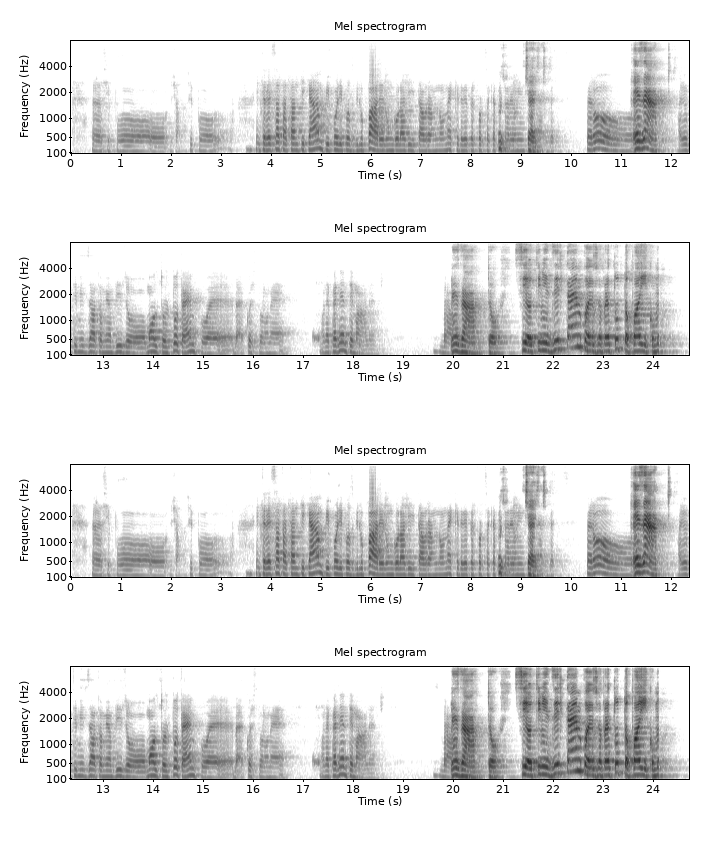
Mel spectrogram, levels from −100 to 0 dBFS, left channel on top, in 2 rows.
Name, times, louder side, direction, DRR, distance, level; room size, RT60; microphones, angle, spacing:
voice 1, 0.4-2.2 2.5-3.0 3.7-9.4 10.3-11.4 12.1-16.6 17.2-18.4 19.6-20.1, right 3 dB, 40° right, 0.9 m, -42 dB
voice 2, 11.2-11.7 19.9-20.9 21.3-24.1, right 5 dB, 70° right, 1.0 m, -26 dB
30.0 x 20.0 x 9.7 m
head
